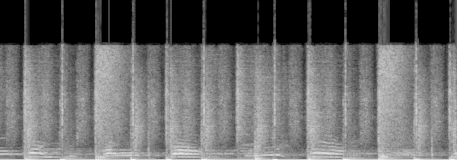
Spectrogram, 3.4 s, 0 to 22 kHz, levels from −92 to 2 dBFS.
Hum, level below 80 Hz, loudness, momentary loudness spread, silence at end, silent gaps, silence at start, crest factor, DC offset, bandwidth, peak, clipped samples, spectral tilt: none; -12 dBFS; -12 LUFS; 3 LU; 0 s; none; 0 s; 10 dB; 1%; 16.5 kHz; 0 dBFS; 0.2%; -3 dB/octave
